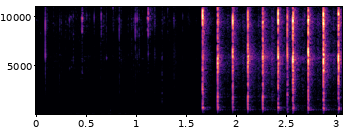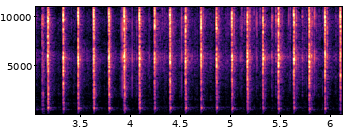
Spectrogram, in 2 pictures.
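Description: A small engine starts abruptly about a second and a half in and runs with an even, rapid beat of about nine pulses a second.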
